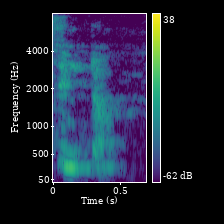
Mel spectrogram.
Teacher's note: এখানে সিম্পটম খেয়াল করে দেখলেই বোঝা যায় যে পিটাকে উচ্চারণে নেওয়া হচ্ছে না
